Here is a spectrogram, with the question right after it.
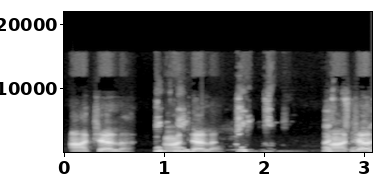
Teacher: চ লা একবারে পরিষ্কার অকারান্ত। হসন্ত-টসন্ত কিচ্ছু থাকবে না।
